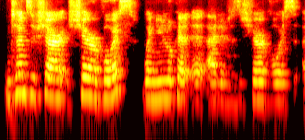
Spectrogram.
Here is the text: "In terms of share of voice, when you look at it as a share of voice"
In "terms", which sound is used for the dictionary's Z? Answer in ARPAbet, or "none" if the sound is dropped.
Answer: Z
